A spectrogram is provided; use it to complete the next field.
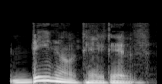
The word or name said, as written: denotativeness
